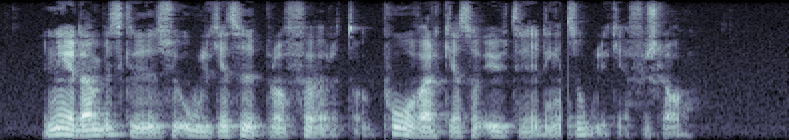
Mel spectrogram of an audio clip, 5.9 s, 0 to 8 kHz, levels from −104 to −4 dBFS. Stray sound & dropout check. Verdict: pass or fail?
fail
